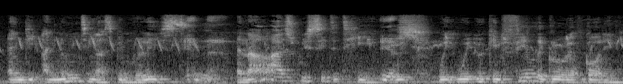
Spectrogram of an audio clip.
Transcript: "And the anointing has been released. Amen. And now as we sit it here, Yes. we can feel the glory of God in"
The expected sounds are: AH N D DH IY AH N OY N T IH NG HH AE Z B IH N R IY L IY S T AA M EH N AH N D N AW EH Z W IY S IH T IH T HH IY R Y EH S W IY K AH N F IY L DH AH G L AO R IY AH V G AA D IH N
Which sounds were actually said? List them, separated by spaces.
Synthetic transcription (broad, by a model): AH N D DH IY AH N OY N T IH NG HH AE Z B IH N R IY L IY S T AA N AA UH AH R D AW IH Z W IY S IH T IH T HH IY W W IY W W IY K AH N F IY L DH AH G L AO R IY AH V G AA D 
